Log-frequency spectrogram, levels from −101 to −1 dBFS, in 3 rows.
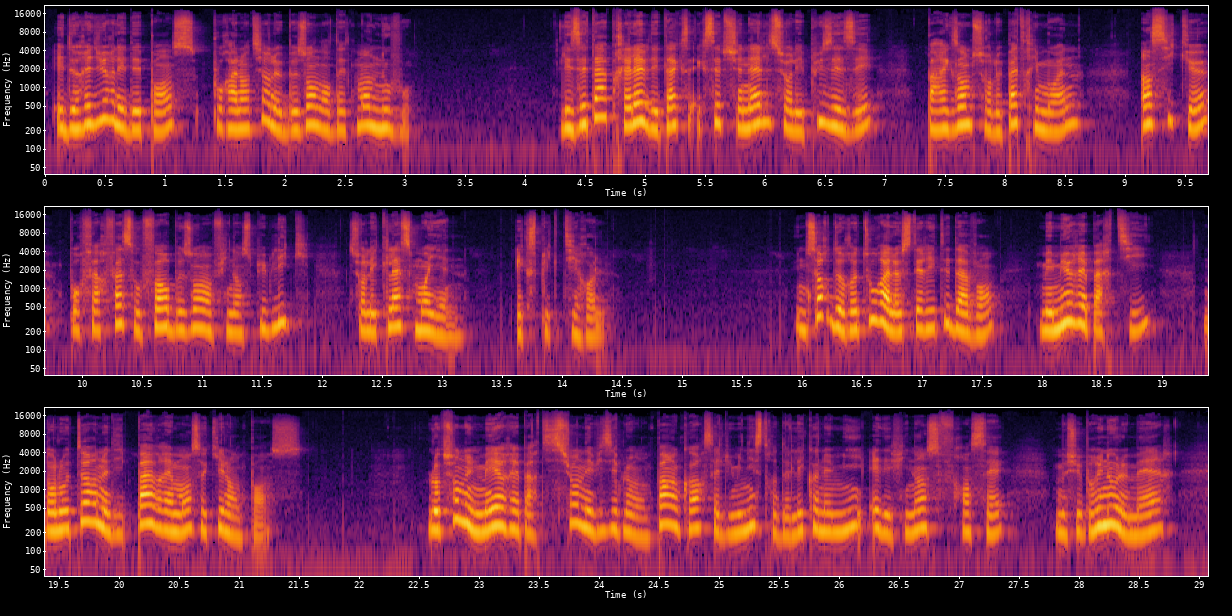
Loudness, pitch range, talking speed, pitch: -22 LUFS, 195-245 Hz, 175 wpm, 220 Hz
